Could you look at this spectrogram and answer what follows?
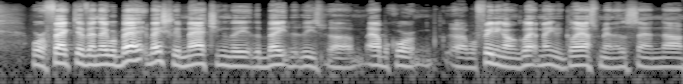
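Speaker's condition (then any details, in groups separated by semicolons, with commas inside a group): No condition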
